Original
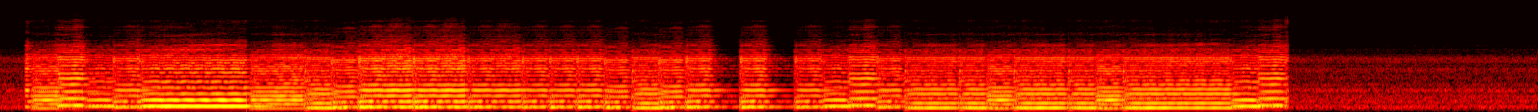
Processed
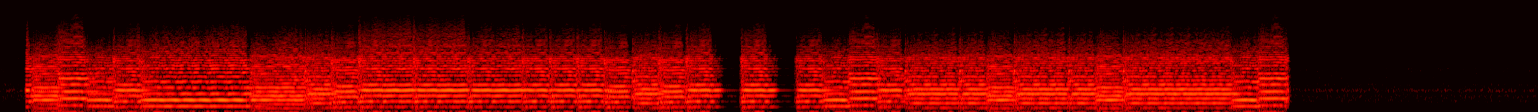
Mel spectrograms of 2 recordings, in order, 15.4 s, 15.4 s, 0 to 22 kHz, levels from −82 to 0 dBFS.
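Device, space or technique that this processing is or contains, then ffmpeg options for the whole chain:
walkie-talkie: -af "highpass=540,lowpass=2300,asoftclip=type=hard:threshold=-34dB,agate=range=-16dB:threshold=-39dB:ratio=16:detection=peak,volume=-4dB"

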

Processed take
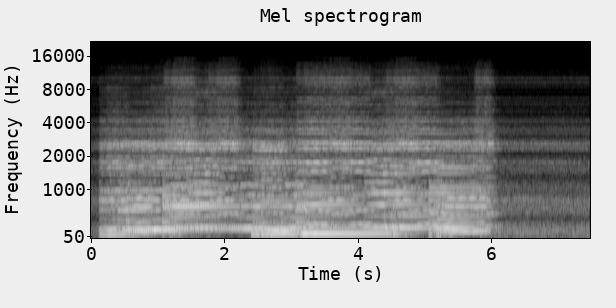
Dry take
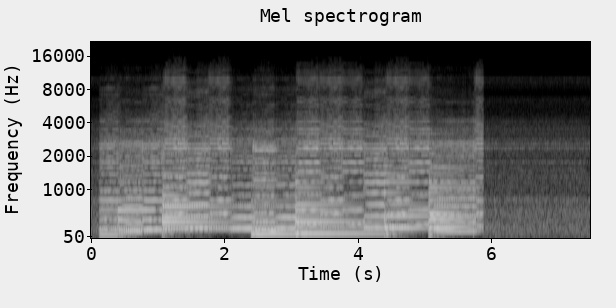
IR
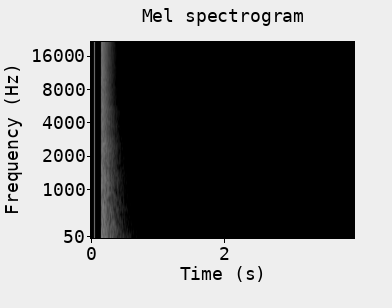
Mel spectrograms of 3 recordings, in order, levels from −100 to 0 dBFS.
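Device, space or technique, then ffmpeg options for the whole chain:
microphone above a desk: -filter_complex "[0:a]aecho=1:1:1.2:0.8[link_01];[1:a]atrim=start_sample=2205[link_02];[link_01][link_02]afir=irnorm=-1:irlink=0,volume=2.5dB"

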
